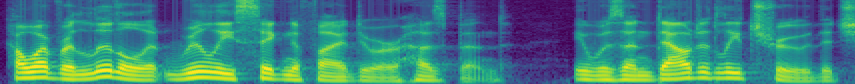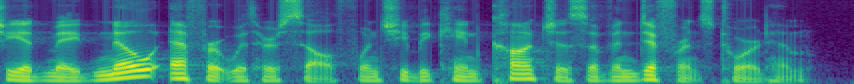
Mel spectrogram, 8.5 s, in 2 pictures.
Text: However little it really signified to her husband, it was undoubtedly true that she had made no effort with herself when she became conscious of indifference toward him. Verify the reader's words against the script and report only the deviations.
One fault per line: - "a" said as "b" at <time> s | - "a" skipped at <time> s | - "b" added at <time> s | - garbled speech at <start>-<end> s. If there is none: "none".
none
